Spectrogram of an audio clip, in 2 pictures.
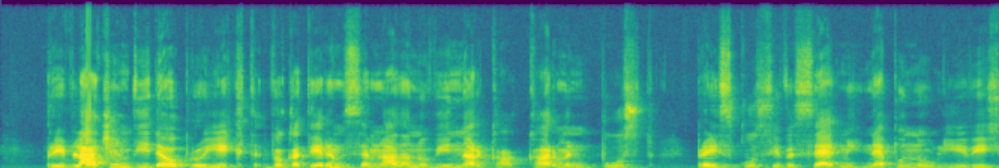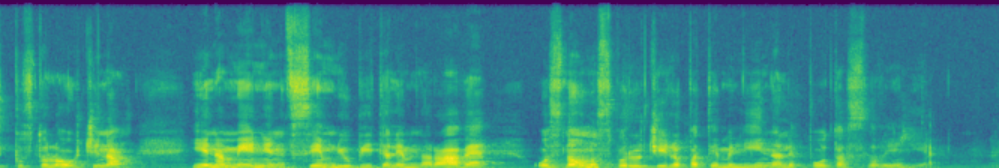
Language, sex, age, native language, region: Slovenian, female, 50-59, Slovenian, Drava region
